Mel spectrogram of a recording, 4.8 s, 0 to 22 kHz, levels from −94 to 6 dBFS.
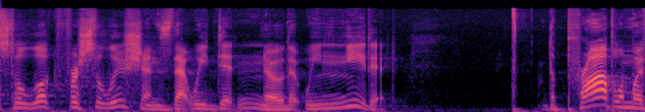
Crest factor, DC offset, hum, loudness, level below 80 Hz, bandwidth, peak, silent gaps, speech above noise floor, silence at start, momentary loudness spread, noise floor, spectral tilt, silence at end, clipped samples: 26 dB; under 0.1%; none; -31 LUFS; -66 dBFS; 16.5 kHz; -8 dBFS; none; 35 dB; 0 s; 13 LU; -67 dBFS; -1.5 dB/octave; 0 s; under 0.1%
